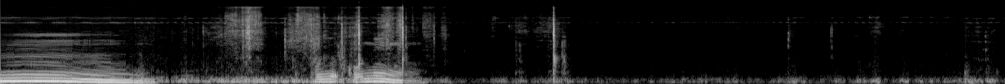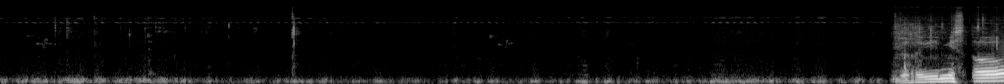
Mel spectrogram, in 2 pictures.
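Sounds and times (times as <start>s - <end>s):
high-pitched insect drone: 0.0s - 4.3s
rustling handling noise on microphone: 1.6s - 5.9s, 6.8s - 19.6s.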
